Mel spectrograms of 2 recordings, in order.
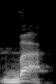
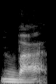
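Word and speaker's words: باء: tengah dan di akhir namanya ba bunyinya mirip huruf b dalam bahasa Indonesia jadi kalau dikasih vokal dibacanya ba bi bu tiga ada huruf mirip ba tapi dikasih titik di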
